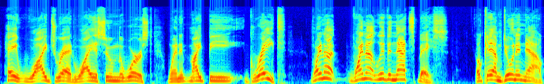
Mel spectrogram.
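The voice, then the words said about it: Excited, upbeat voice. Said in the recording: “Can you hear the excitement in my voice?”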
